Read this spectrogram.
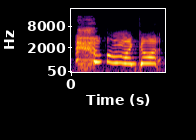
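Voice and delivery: high, slow, laughing squeal; real helpless laughter. Real, not acted. Player watching the goose's sassy walk, laughing helplessly.

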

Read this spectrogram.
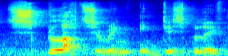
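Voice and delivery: ordinary talk

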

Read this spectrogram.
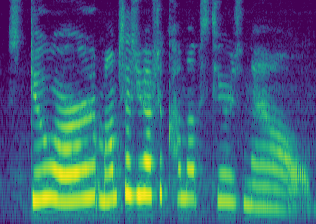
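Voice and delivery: put-on high, soft child voice calling out; little sister calling. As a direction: relay mom's order in a little-girl singsong. Little sister calls brother again.

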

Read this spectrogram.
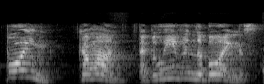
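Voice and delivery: high, loud urging; rallying cry. Real, not acted. Gamer willing the bounce to work, rallying cry. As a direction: call it out high like a pep cheer.

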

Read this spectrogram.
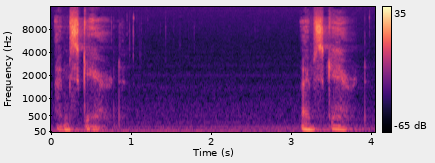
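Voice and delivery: soft, low whispered confession; whispered fear. Acted. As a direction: confess it barely aloud. Voicing Jesus' fear.

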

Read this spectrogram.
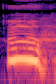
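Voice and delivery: sharp high-pitched exhale, real relief; loud high whew. Real, not acted. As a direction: blow out a big whew. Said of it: "let me catch my breath".

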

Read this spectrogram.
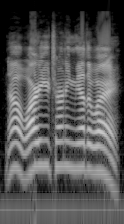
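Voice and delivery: loud, fast exasperated shout. Real, not acted. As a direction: yell at the crew in frustration. Crew turning wrong way.

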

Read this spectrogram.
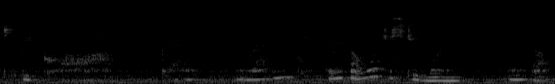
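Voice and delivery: soft unvoiced whisper to settle kids; calm whisper. Teacher whispering to children to calm down. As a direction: hush them gently before the story. Calming breath lead-in.

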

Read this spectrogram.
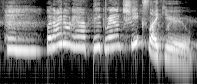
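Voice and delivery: high-voiced penguin after a sigh; sigh, then turn the chick down in a high voice. A narrator's reading. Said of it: "sighed Missus Penguin".

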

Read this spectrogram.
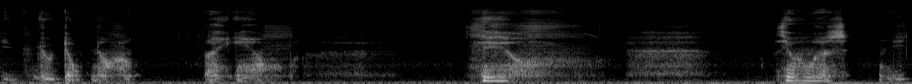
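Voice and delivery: hushed, eerie whispering; creepy whisper. Acted. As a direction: whisper like a hooded stranger.

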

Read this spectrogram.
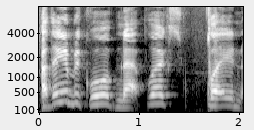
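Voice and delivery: eating while talking; mouth full. Real, not acted. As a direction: talk through a mouthful. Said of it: "mouth full".

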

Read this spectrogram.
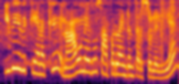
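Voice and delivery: high, startled question; surprised. Acted. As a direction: caught off guard by the money. Mother surprised at money offer. (திடுக்கிட்ட உயர்ந்த குரல்)

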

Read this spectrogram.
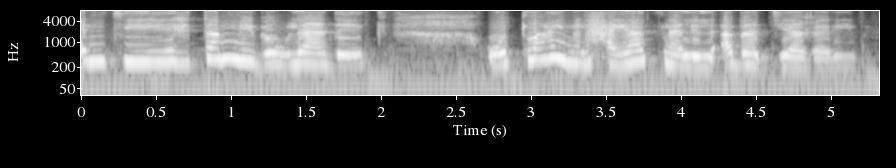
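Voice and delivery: shouting through tears, very loud; furious sobbing outburst; angry crying. Real, not acted. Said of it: "فقدت [name] أعصابها وبدأت بالبكاء".

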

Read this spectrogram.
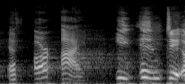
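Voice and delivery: "F R I E N D" measured out, gap after I; spaced-out spelling. Shown as a demonstration. Host rehearses kids before their yell, "F R I", gap, "E N D". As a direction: spell F R I, pause, then E N D. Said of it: "So let's practice it".

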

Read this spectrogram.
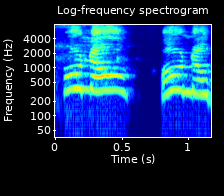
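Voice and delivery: the father rushing up in alarm; dad panicking at his son's pledge, high and loud. Retold or imitated.

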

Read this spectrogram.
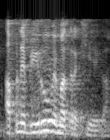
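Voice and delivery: ordinary talk

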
